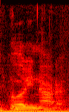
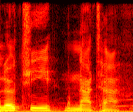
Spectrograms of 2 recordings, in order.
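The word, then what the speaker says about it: Haloti Ngata: Though he won a Super Bowl, he also had Ray Lewis and Ed Reed and Haley Nagata in his prime. And then... – Haloti Nata. – I don't know. Thank you. I didn't know how to say it. Haloti Nata.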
